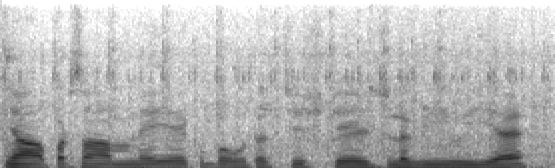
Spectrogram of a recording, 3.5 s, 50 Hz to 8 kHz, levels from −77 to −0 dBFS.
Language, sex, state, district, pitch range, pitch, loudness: Hindi, male, Uttar Pradesh, Shamli, 125-135 Hz, 130 Hz, -19 LUFS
